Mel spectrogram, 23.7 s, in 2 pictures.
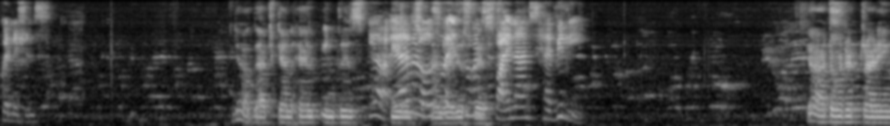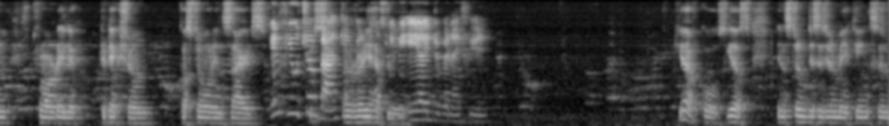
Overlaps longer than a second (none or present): present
